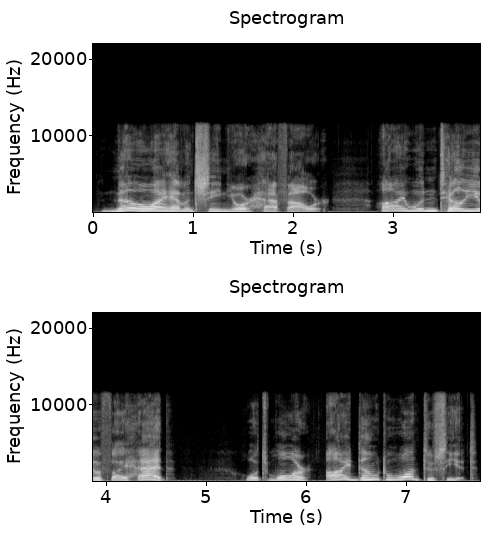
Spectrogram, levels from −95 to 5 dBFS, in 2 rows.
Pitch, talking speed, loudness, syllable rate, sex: 190 Hz, 185 wpm, -18 LUFS, 3.9 syllables/s, male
